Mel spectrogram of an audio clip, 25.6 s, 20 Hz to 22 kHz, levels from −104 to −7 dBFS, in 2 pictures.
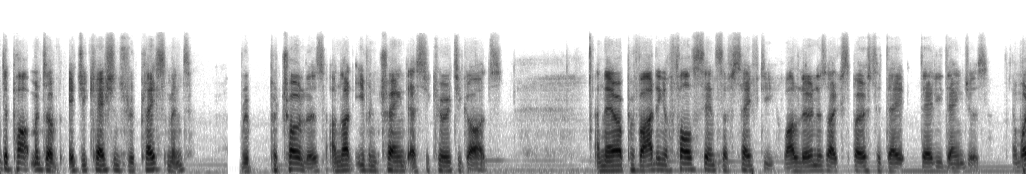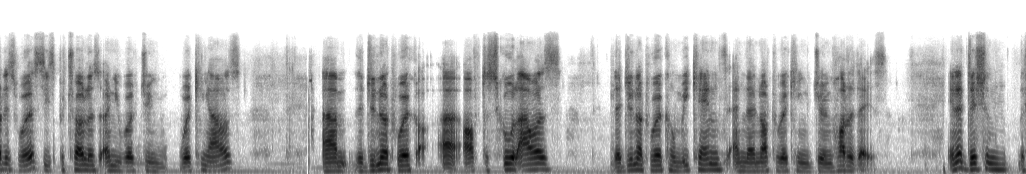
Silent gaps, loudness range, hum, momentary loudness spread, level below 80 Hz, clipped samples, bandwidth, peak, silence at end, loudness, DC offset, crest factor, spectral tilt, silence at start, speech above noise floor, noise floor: none; 4 LU; none; 12 LU; -58 dBFS; under 0.1%; 9.4 kHz; -4 dBFS; 0 s; -21 LUFS; under 0.1%; 18 dB; -5 dB/octave; 0 s; 38 dB; -59 dBFS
